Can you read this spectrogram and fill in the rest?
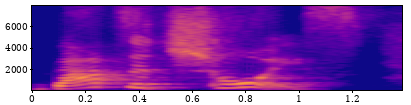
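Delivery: usual speaking voice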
